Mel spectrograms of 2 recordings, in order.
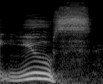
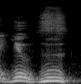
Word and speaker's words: use: And pay attention to how we say use here. It's not the verb, so we don't say use, it's use.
